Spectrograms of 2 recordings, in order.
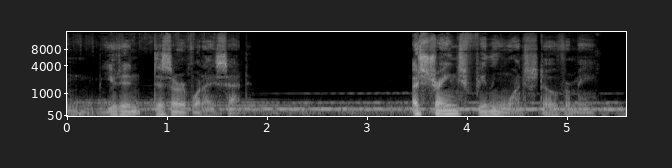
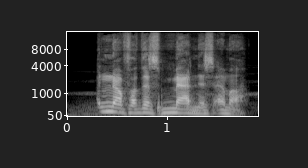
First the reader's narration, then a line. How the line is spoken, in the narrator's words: he roared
